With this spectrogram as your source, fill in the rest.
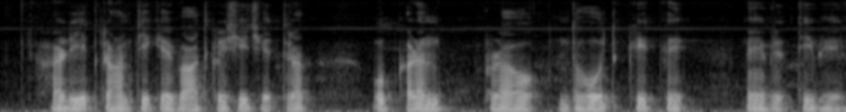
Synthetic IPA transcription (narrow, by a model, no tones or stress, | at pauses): həɾiːt̪kɾãːnt̪ikebaːd̪kɾɪʃikʃeːt̪ɾəkʊpkəɽənpɾəd̪ʱoːd̪kk | mẽʋɾɪd̪ʱːibʱeːl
